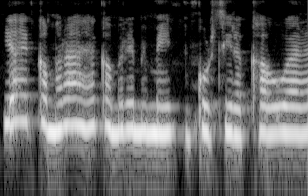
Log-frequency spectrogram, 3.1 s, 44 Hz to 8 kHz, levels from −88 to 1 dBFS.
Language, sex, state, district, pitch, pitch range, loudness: Hindi, female, Haryana, Charkhi Dadri, 245 Hz, 235-275 Hz, -13 LUFS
